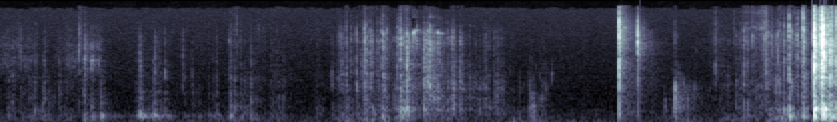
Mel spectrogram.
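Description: Ice cubes clatter and clink inside a cup in irregular bursts of sharp, crackly knocks, starting faint and growing louder toward the end, with no voices.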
